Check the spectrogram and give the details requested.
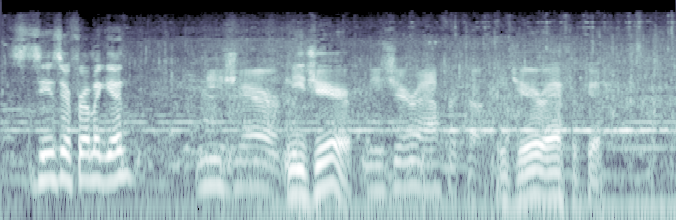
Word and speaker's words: Niger: Niger Africa. Niger Africa. They say Niger to differentiate from Nigeria, the hard G.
